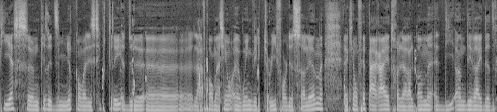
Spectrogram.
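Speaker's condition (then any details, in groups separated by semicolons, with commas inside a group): No condition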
